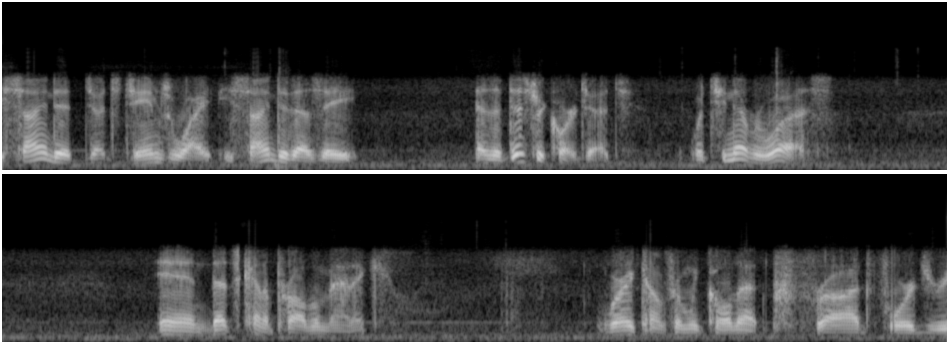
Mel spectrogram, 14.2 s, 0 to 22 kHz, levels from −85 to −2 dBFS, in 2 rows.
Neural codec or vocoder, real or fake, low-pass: none; real; 7.2 kHz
